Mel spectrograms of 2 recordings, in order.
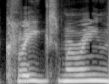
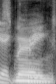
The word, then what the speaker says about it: Kriegsmarine: he dons I believe, is it the Kriegsmarine? Is that how you say it? Or is it Krieg. Kriegsmarine? As in Krieg? Blitzkrieg, so Blitzkrieg, Kriegsmarine. Kriegsmarine, yeah. I was right.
